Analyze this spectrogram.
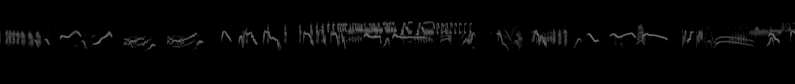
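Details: Lesser grey shrike, a hunting predator filmed in Azerbaijan, giving a fast, varied chatter of whistled slurs and squeaky notes, with a dense, rasping burst midway and brief pauses between phrases.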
